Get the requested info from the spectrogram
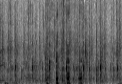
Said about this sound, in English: If you're going to burn for Jesus, give Jesus a hand clap.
